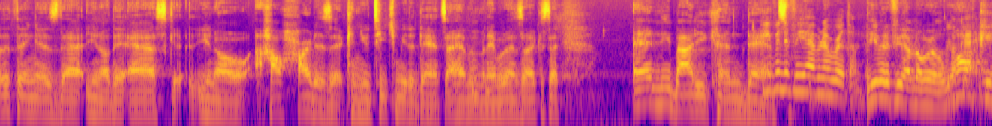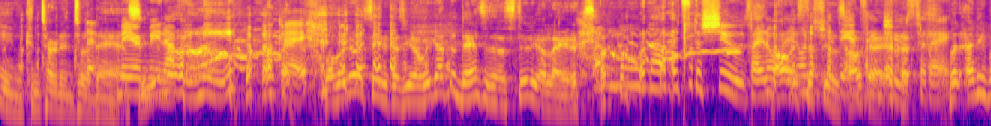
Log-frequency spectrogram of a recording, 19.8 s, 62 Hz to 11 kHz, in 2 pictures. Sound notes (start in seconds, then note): 11.7 all laugh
